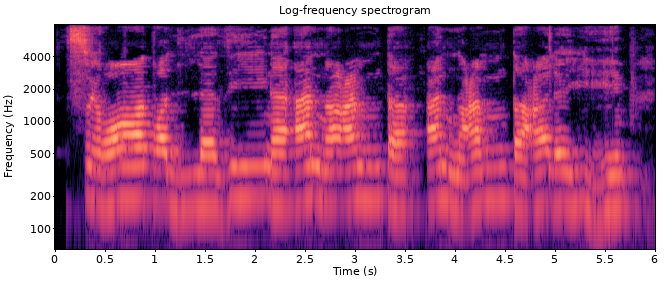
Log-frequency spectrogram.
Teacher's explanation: یہاں پر ہم نے غنہ نہیں کرنا کیونکہ نون ساکن کے بعد حروف حلقی میں عین آیا ہے. یہاں پر ہم نے غنہ نہیں کرنا بلکہ اظہار کرنا ہے.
